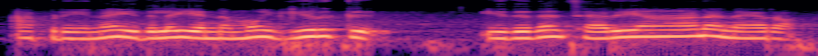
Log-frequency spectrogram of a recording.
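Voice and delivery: low, hushed, calculating undertone; scheming aside. Acted. Woman spots her chance in the children's quarrel, scheming aside.

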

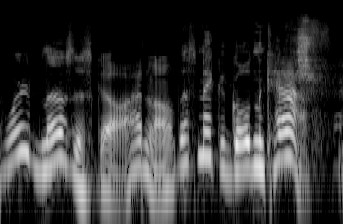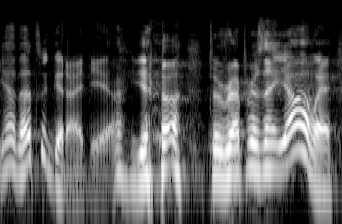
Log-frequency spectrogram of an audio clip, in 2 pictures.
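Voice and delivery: silly people talking themselves into the golden calf; mocking the Israelites. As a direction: play the clueless Israelites for laughs.

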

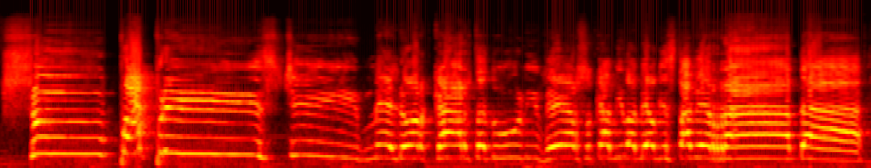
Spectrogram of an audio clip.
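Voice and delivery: high, loud, stretched victory shout; triumphant gloating yell. Real, not acted. Streamer gloating at Camila Melga after his card wins, stretched triumphant yell. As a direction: rub the win in her face.

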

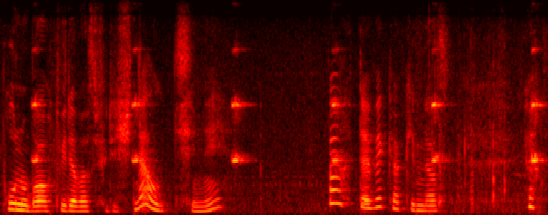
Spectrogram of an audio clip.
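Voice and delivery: ordinary talk

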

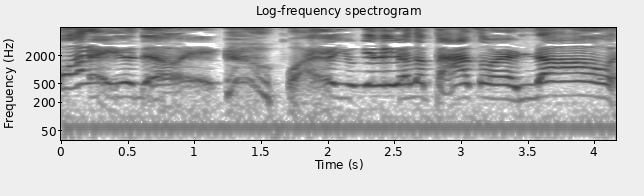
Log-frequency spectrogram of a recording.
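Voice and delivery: high, loud wailed disbelief; dramatized horror-movie screech; screaming protest. Retold or imitated. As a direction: shriek it in drawn-out, exaggerated horror. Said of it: "I'm screaming at my phone".

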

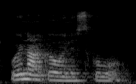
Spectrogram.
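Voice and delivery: ordinary delivery

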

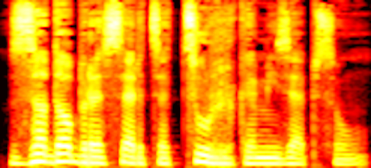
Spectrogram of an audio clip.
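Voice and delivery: ordinary delivery

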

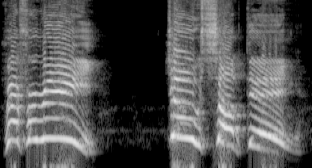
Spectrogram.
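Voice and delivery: high, loud, slowed yell at the ref; pleading shout. Pretend. Fan yelling at the referee to do something, loud. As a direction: scream for the referee to step in. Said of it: "I have to say it".

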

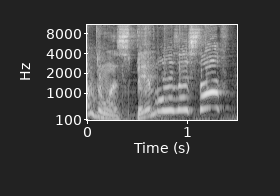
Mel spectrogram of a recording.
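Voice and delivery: high, slow, amazed disbelief; surprised. Real, not acted. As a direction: marvel at your own move. Surprised at own game move.

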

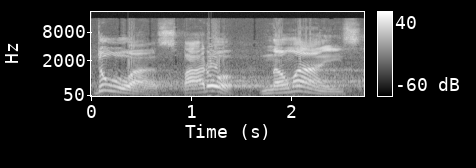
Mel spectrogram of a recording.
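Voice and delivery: high, loud hammer call. Real, not acted. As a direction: call the close of bidding out loud. Auctioneer closing the bidding.

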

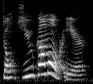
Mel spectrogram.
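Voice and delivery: dog warning across the junkyard; barked warning. A narrator's reading. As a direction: bark the warning. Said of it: "barked Dog".

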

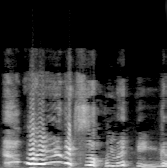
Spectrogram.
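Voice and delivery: high, slow laughing whine. Real, not acted. Fan laughing helplessly about too many crushes.

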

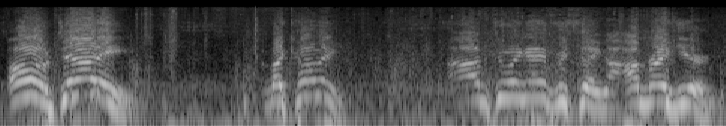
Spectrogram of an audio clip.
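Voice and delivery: high, loud frantic yelling mid-fight; frantic excitement. Real, not acted. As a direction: panic and triumph pouring out in a high voice. Frantic firefight, kills an enemy.

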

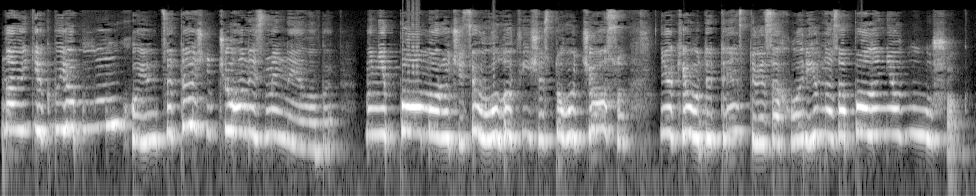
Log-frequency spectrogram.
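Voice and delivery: high, loud crying creature voice; a little creature still weeping; tearful whining. A narrator's reading. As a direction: whine through tears about dizziness. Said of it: "Чмих знову заплакав".

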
